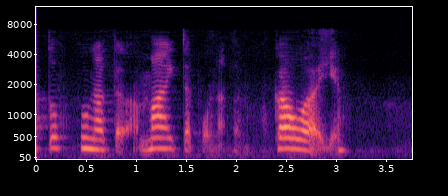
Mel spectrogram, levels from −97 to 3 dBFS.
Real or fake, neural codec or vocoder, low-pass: fake; codec, 16 kHz, 1.1 kbps, Voila-Tokenizer; 7.2 kHz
